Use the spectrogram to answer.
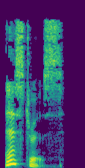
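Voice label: "estrous", British English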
